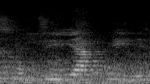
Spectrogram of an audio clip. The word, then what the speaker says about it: Suji Jatmi: Kalau dulu namanya Suji, tulisannya Suji Jatmi, Bapak. Tapi bacanya Suji Yakmi.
